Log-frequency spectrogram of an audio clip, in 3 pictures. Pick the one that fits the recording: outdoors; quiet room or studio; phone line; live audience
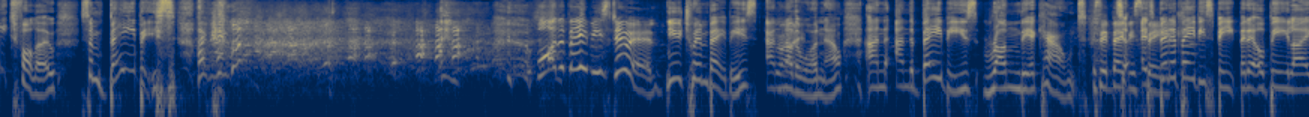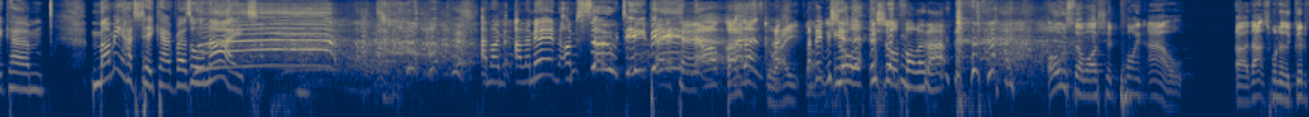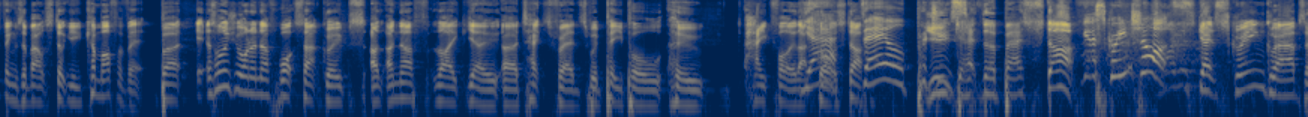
live audience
